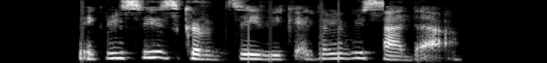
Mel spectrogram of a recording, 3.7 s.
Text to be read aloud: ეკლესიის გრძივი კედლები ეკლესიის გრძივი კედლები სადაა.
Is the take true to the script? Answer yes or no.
no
